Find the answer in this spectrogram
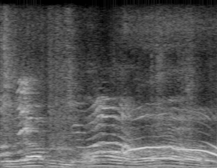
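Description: Children's voices in wordless calls and chatter, with a higher held call in the second half.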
